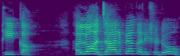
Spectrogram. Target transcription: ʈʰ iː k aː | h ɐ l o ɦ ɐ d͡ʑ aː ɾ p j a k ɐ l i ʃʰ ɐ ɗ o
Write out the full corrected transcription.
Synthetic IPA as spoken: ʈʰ iː k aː | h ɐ l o ɦ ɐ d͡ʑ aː ɾ p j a k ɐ ɾ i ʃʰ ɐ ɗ o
